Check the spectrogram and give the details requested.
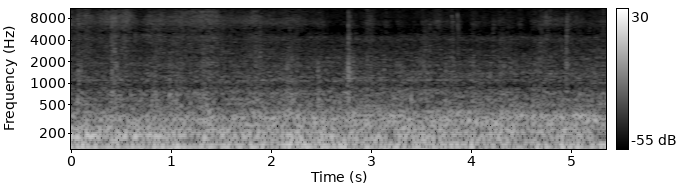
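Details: BMW E36 with 220k miles, driving; heavy constant low droning rumble under the car, no squeal or clicks, from a bad driveshaft center support bearing, noise gone after replacement.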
